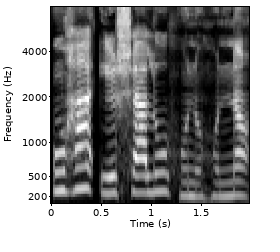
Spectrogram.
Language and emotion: Nepali, neutral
